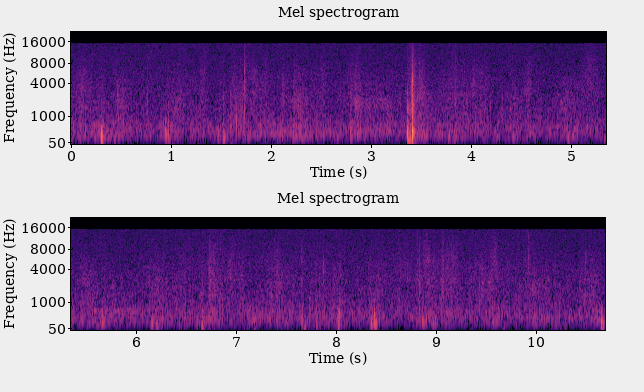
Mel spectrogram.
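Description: Footsteps crunch on dry leaves and stones along a trail.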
